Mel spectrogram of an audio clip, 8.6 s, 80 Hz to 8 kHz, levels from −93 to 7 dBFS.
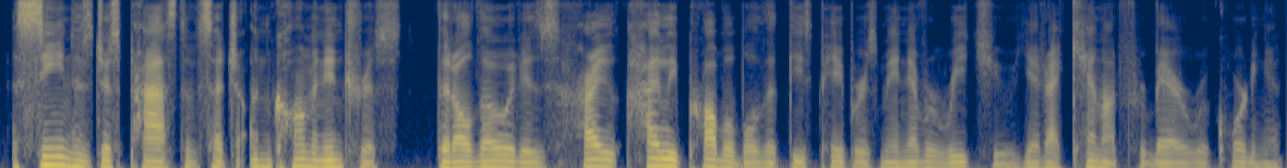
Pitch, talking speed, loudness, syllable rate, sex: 100 Hz, 195 wpm, -21 LUFS, 5.6 syllables/s, male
